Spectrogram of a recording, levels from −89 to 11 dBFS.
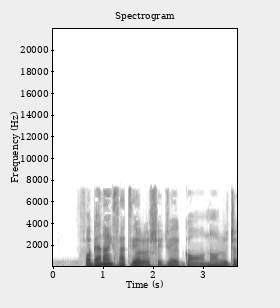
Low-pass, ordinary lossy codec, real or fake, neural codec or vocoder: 7.2 kHz; AAC, 48 kbps; fake; codec, 16 kHz, 4 kbps, X-Codec, HuBERT features, trained on balanced general audio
